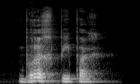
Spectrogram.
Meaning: a pupil in the first form or grade of secondary education, usually at the age of twelve or thirteen
- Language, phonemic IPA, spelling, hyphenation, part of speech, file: Dutch, /ˈbrʏxˌpi.pər/, brugpieper, brug‧pie‧per, noun, Nl-brugpieper.ogg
